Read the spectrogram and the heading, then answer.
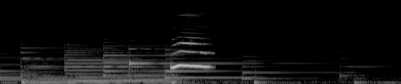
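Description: A cat meows insistently in a run of harmonic cries, with one louder, higher yowl in the middle before the calls trail off. No one speaks.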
